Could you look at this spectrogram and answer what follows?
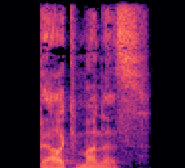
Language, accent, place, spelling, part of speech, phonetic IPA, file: German, Germany, Berlin, Bergmannes, noun, [ˈbɛʁkˌmanəs], De-Bergmannes.ogg
- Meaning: genitive singular of Bergmann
